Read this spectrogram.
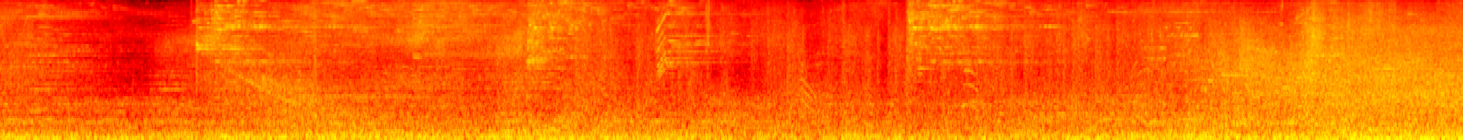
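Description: Magical spell effects whoosh and shimmer.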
